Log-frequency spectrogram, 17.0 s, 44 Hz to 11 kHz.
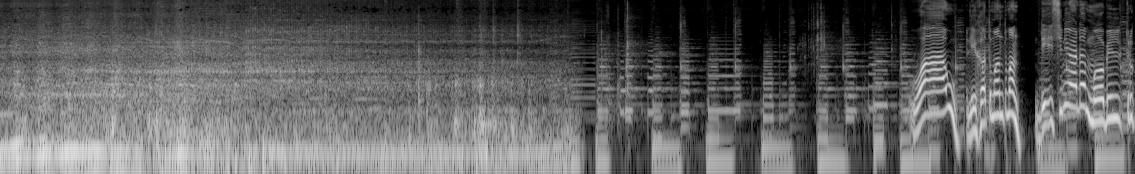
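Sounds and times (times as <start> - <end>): diesel engine droning: 0.0 - 9.2.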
